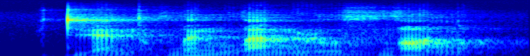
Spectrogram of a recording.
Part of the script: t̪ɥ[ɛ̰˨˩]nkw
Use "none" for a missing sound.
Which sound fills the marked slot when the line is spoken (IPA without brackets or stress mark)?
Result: ɛ̰˨˩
